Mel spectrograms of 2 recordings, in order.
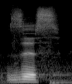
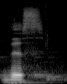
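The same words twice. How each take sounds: First: It begins with a z sound. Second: It begins with a th sound. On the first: The speaker calls it wrong. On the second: The speaker calls it right.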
